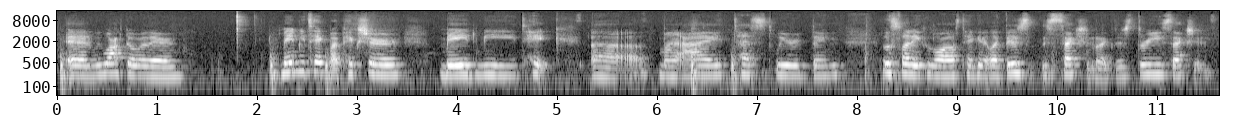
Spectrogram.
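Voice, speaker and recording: A teenage girl tells a personal story from her room in a casual, rambling way. She keeps tossing in "like" and trails from one thought to the next. A faint background noise sits beneath her mid-pitched voice. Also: flat delivery, moderate pace. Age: teens. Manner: rambling, filler-heavy with "like". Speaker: vlogger. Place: home room.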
